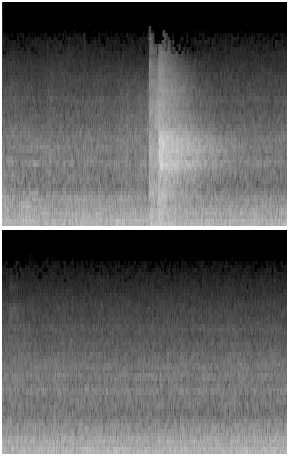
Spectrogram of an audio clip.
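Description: A single loud bang about two seconds in, dying away within half a second, over a steady low rumble.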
